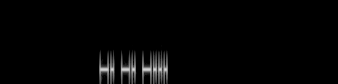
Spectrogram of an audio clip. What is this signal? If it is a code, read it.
Morse code, heard as a keyed tone, about 44 wpm, 700 Hz. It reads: NNB
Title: All Cut Numbers - 3-Digit 45wpm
